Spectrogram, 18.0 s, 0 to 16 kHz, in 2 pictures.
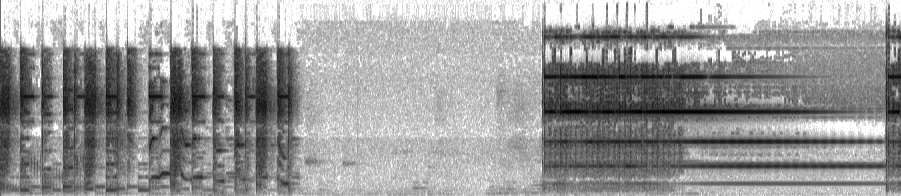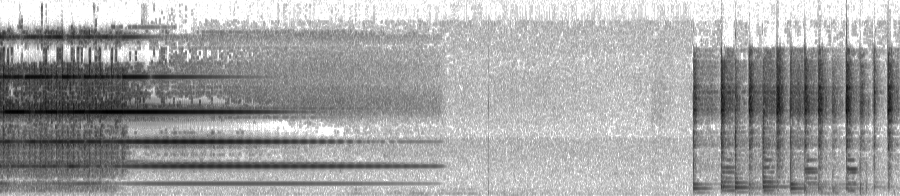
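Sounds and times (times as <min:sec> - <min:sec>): bell-like phone ringtone: 0:00.0 - 0:03.0, 0:05.4 - 0:13.4.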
